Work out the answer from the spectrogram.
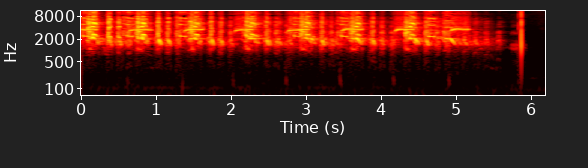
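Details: Pair of dakhni grey francolins calling: loud, grating, rhythmic phrases repeated about every second, overlapping harsh squawks, ending with a sharp click.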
